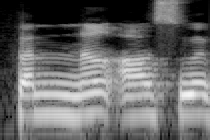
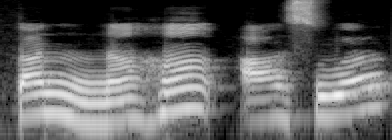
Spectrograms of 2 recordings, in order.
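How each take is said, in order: First: The word ends without a final breathy h. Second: The word ends with a final breathy h. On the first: Do not bring the good thing to us. The speaker calls it wrong. "तन्ना बोल दिया तो उल्टा अर्थ हो जाएगा" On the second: Bring the good thing to us. The speaker calls it right. "विसर्ग है इसके आगे"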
